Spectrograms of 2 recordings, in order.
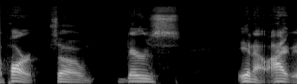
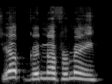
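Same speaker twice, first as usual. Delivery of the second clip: higher-pitched mock agreement; mock easy acceptance; 9 semitones higher than usual. Host voicing everybody accepting the denial, mock agreeable. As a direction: chirp it as a crowd readily convinced.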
